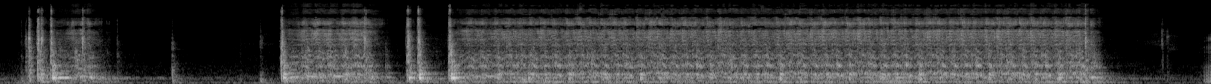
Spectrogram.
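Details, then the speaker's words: 1972 Ford F100 being revived, starter run by jumping the solenoid: strong, even cranking churn at about three compression beats a second, held steady for several seconds. The engine spins over healthily and sounds good. "So now I'll just jump the solenoid right here. See, give her a whirl. See what she sounds like."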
